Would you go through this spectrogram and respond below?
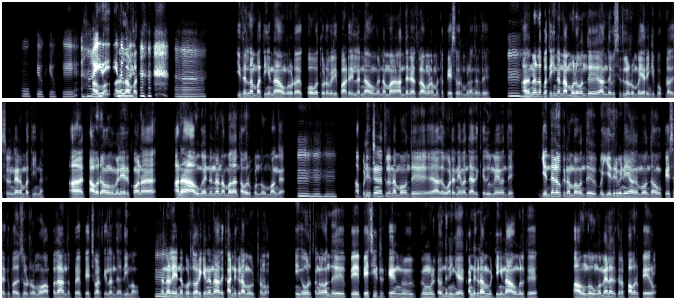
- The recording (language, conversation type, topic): Tamil, podcast, மற்றவரின் உணர்வுகளை நீங்கள் எப்படிப் புரிந்துகொள்கிறீர்கள்?
- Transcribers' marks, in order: laughing while speaking: "இ இந்த மாரி. ஆ"; unintelligible speech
